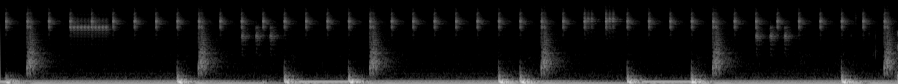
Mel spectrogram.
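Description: Programmed beat drums without rim shots play alone: a deep 808 bass line under steady, rapid hi-hat ticks and periodic punchy kicks and snares in a loud, close loop.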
